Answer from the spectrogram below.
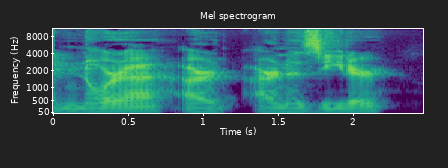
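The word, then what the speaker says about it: Nora Arnezeder: And Anna is played by Nora Arnazeder. I don't know if I'm pronouncing that right or not. – Nailed it, man. Nailed it.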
